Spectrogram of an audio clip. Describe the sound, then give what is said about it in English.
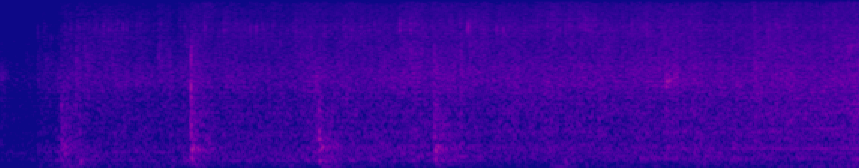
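Rain pounds on a large domed skylight in a dense, even hiss of drops, with a few heavier thuds standing out, all fairly quiet throughout. “she stops and looks up at the rain pounding down on a large domed skylight above her.”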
